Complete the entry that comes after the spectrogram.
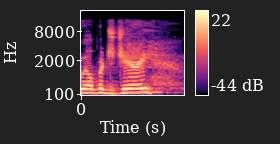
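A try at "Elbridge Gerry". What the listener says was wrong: I know him very well because that's not even how you pronounce his name. It's a hard G. It's pronounced.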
